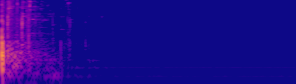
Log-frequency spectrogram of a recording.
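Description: Sudden glass-shattering sound effect: one loud crash with tinkling that dies away within about a second.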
